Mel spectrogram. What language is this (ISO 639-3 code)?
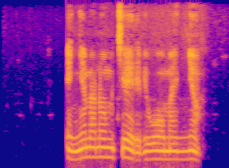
lug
